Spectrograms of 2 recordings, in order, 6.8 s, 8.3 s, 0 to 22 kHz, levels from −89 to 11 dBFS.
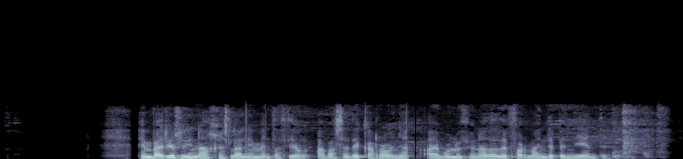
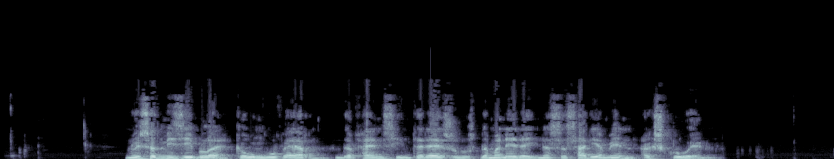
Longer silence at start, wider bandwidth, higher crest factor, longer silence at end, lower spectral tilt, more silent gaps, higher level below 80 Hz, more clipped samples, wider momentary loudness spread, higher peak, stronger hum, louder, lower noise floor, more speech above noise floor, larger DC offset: about the same, 1.15 s vs 1.25 s; second, 7.8 kHz vs 9.2 kHz; about the same, 18 dB vs 14 dB; second, 0.35 s vs 1.2 s; about the same, -6.5 dB/octave vs -5.5 dB/octave; neither; about the same, -60 dBFS vs -60 dBFS; neither; about the same, 9 LU vs 7 LU; about the same, -2 dBFS vs 0 dBFS; neither; second, -18 LUFS vs -14 LUFS; about the same, -72 dBFS vs -69 dBFS; about the same, 54 dB vs 55 dB; neither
